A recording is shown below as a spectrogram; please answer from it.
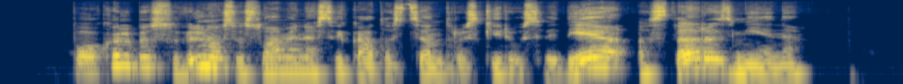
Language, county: Lithuanian, Utena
